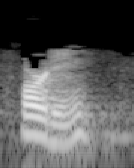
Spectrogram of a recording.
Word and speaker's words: farthing: Because he says, what is a farthing worth parted in 12? Now, the word farthing, pronounced in Middle English, farting, is 1/4 of a penny.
